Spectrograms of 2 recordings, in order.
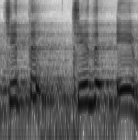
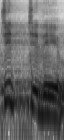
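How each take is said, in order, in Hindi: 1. आखिरी दो शब्द अलग-अलग बोले गए हैं। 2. आखिरी दो शब्द एक साथ जुड़कर एक शब्द की तरह बोले गए हैं। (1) "संधि विच्छेद करेंगे तो" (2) "संधि मिला देंगे तो"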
